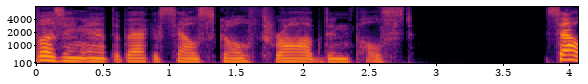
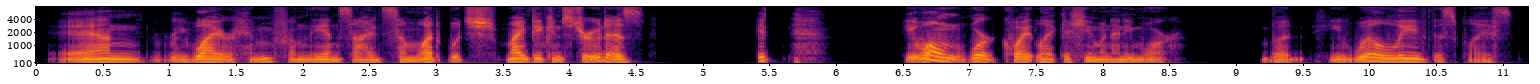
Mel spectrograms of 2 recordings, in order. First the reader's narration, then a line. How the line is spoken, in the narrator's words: Erin faltered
